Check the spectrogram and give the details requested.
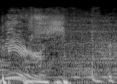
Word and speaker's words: Bears: Bears Avenue, I found out is called Beers.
